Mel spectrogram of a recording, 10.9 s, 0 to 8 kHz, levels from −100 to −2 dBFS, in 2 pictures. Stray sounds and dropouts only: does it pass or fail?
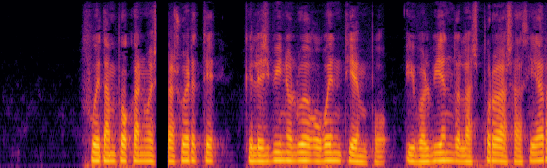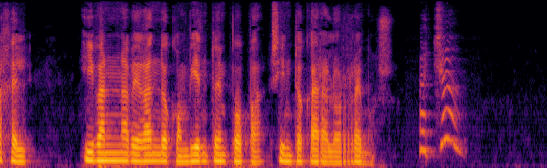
fail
